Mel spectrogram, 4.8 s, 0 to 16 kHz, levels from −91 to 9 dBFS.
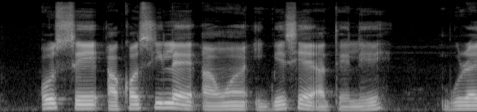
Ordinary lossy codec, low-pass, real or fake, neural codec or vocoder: none; 14.4 kHz; real; none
